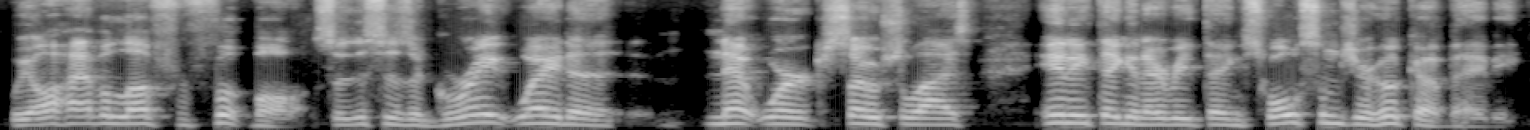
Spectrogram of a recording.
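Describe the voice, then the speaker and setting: A high, bright-pitched man hosts a fantasy football show and rattles off opinions in quick, slangy bursts. He keeps the energy up with casual banter throughout. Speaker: fantasy football podcast host. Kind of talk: casual hyped-up podcast chat.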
